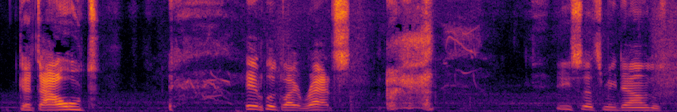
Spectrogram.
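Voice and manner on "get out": very loud, big-voiced booming shout. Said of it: "He steps in and goes".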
